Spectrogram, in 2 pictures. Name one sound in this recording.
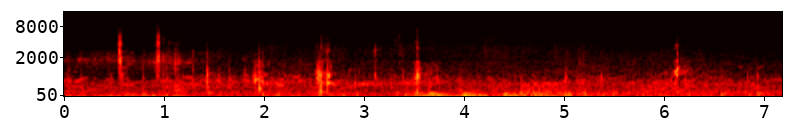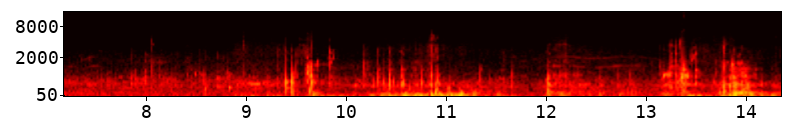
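Water laps and splashes close by.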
